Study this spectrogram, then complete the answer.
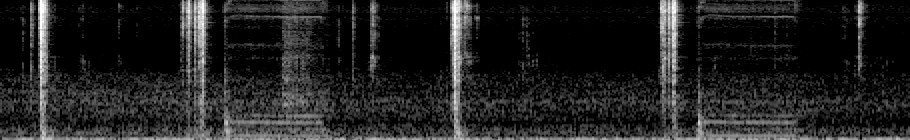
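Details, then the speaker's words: Alfa GTV with rebuilt fuel pump assembly after motorway power loss, priming: two short buzzing bursts about five seconds apart over a low rumble, possibly fuel returning; priming normally. "oh that's really quiet wow i can hardly hear that we'll do a few primes even get some fuel into the system really quiet that is gosh sounds good um"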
